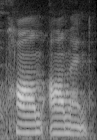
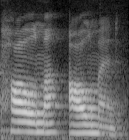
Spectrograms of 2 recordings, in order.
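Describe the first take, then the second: First: The L is only a tensing of the tongue back. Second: The L is pronounced as a full, complete L. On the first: "A lot of people have velarization for that L" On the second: "But it's not palm almond. 那就很少"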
